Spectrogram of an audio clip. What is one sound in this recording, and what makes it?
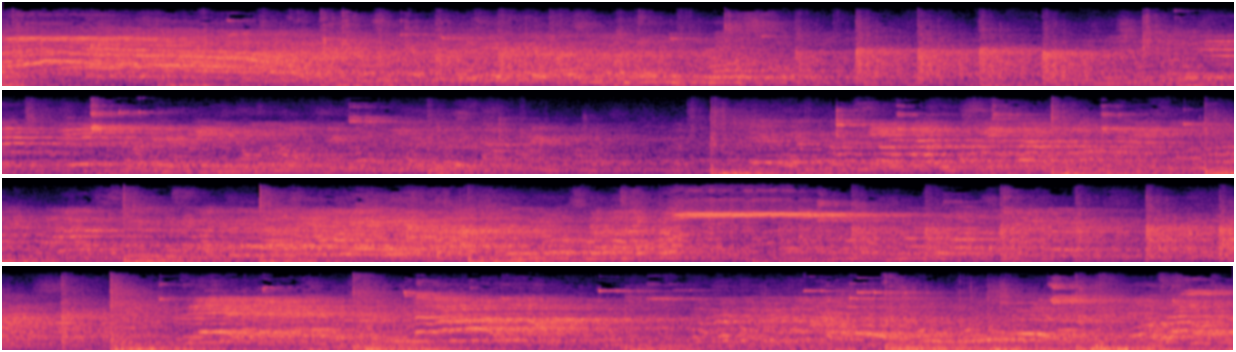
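Young women call out and shout to each other in a large echoing gym.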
